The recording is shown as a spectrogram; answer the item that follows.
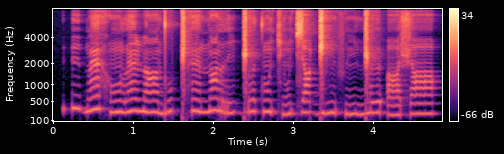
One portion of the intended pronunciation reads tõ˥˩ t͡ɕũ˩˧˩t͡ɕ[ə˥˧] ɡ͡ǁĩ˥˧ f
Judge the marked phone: incorrect: ɑ˥˧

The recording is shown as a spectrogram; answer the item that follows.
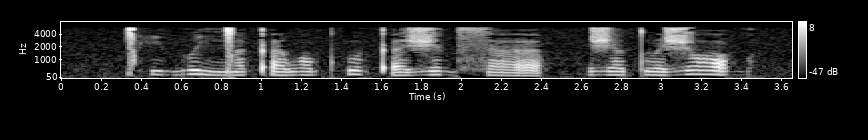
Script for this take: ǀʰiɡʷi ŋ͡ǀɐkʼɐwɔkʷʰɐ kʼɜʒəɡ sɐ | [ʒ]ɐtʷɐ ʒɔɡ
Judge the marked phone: correct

